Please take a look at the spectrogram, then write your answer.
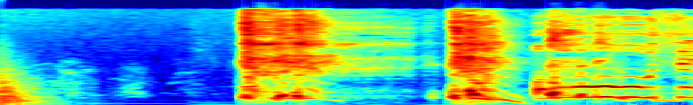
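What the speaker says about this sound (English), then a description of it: "Oh, there's a cough you've got." A person with a cold coughs after a snowy journey, voiced by a narrator: two harsh, close bursts of coughing separated by a brief pause, with a little breathy throat noise between them.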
